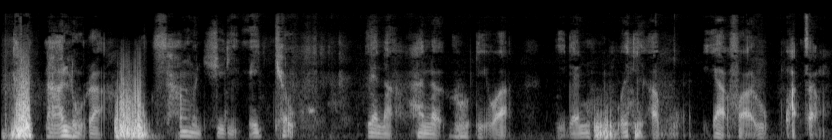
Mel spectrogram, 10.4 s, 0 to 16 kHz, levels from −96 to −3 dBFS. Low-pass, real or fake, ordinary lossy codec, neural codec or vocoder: 14.4 kHz; fake; MP3, 48 kbps; vocoder, 44.1 kHz, 128 mel bands, Pupu-Vocoder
